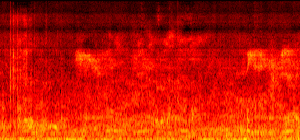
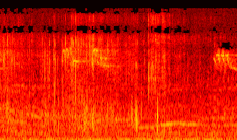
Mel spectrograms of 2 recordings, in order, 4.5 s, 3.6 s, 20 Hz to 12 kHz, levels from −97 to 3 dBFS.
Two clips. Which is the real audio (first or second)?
second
